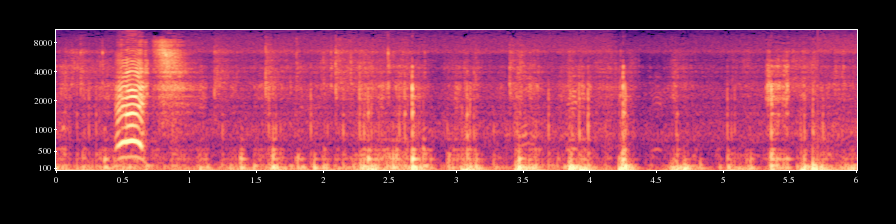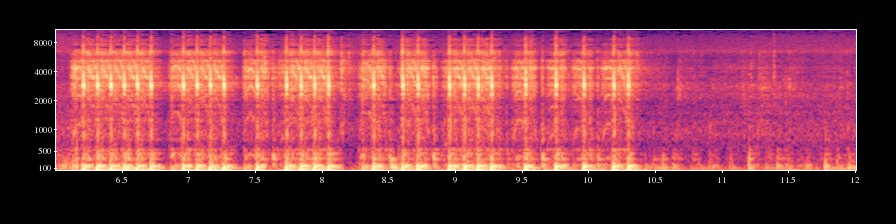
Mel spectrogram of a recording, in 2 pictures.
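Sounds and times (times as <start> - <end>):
airsoft rifle firing bursts: 6.1 - 10.4.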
